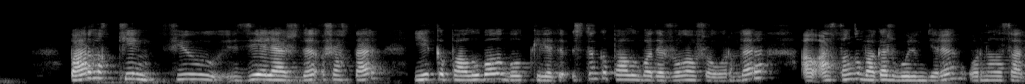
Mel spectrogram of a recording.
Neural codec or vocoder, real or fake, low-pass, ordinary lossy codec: none; real; 7.2 kHz; AAC, 32 kbps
